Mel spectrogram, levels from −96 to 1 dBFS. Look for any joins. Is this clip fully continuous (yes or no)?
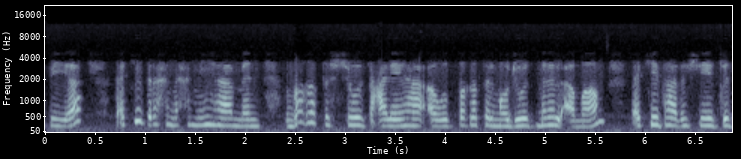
yes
